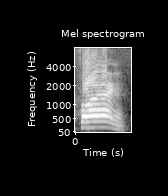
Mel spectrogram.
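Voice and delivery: Fern said with a clear r sound after the vowel; Fern, make sure the r is heard. Shown as a demonstration. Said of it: "알이 들어가야 돼요".

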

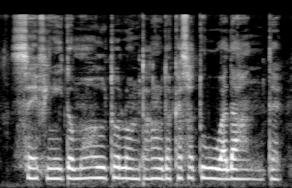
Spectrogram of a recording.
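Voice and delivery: low, soft otherworldly voice; gentle ghost Virgil. Acted. Virgil calming lost Dante, low and soft. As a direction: speak softly from beyond. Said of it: "Virgilio mi sorrise e disse".

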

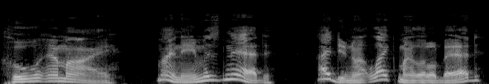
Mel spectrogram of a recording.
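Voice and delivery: ordinary delivery, nothing marked

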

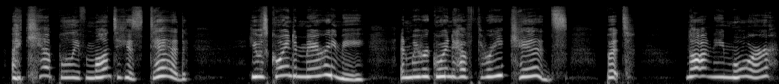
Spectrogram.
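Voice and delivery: high, loud grief-stricken pleading; grieving. A narrator's reading. Zilla telling Gianna her dead fiancé's dreams, grieving. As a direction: let the loss spill out.

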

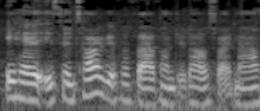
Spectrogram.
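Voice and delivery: usual speaking voice

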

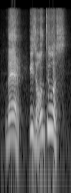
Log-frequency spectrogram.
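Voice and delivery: hammed-up pirate accent; indignant pirate. Pirate confronting the stranger who dodged barrels, hammy pirate voice. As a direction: challenge them as a mock-outraged pirate.

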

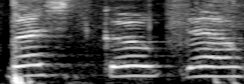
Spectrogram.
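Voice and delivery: slow robot announcement. Acted. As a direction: drone each word out separately. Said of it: "I am a robot".

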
